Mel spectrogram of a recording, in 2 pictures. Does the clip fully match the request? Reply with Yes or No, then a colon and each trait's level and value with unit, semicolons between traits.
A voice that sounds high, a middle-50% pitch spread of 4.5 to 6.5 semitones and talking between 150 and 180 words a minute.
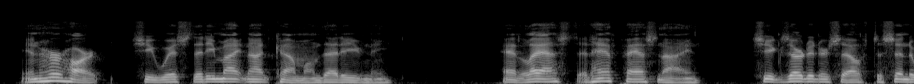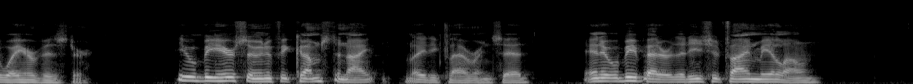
No: low, 115 Hz; average, 5.1 semitones; average, 165 wpm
